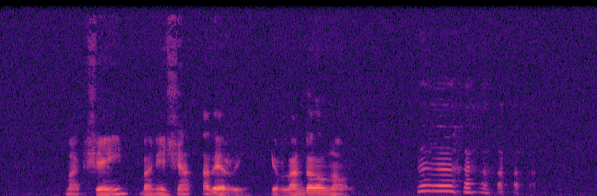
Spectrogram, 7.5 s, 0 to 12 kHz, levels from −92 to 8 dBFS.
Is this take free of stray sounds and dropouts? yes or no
no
